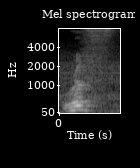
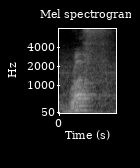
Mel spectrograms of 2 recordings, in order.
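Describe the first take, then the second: First: The vowel is long, like in boot. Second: The vowel is short, like in rough. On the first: "We say roof" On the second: "You guys say roof like rough"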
